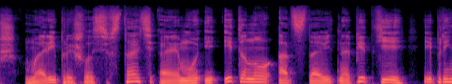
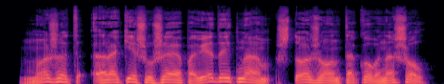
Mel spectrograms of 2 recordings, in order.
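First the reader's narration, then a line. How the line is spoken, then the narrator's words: Plain. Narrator (Russian): наконец спросил Кинг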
